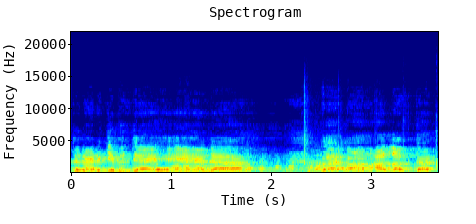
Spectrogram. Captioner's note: general laughter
